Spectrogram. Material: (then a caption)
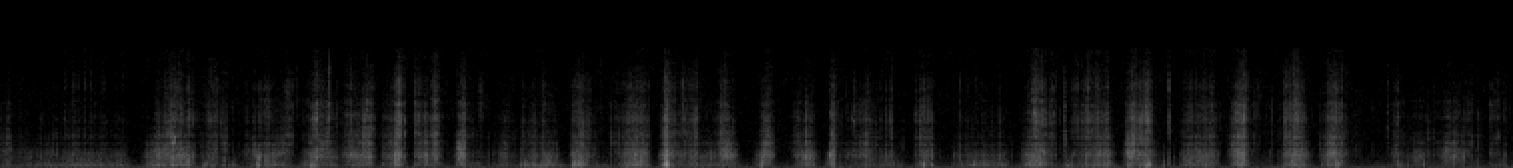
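Cellulose sponge. A wet, yellow, porous cellulose sponge full of foam is squeezed and rubbed by fingertips above a bowl. It makes quiet, foamy crackling and squelching bursts, with one sharper click in the middle, over a steady low hum.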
